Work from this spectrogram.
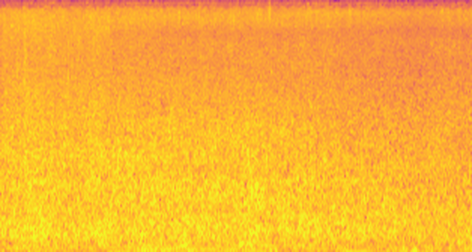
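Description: A brownish river swollen after rain rushes past in a dense, steady roar of flowing water, loud and unbroken throughout.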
